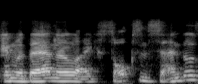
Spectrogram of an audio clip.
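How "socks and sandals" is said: put-on soft, offhand Canadian accent. Retelling a first practice with a canadian hockey team, doing a canadian accent. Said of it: "like in their accent".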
